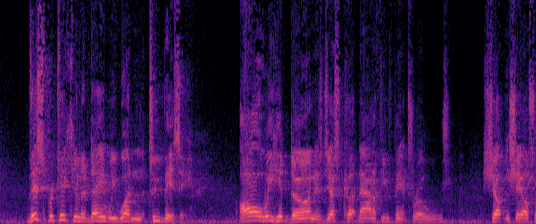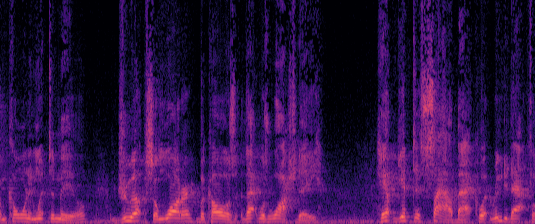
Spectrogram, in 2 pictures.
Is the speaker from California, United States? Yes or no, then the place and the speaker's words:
no; Liberty, Mississippi, United States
